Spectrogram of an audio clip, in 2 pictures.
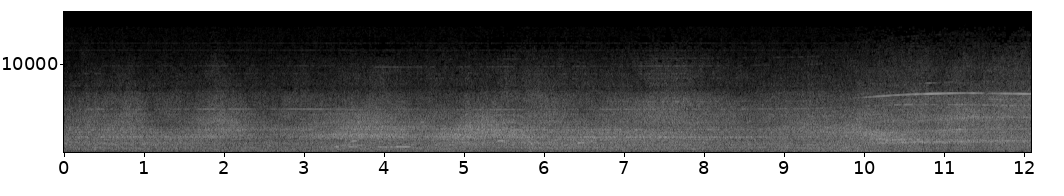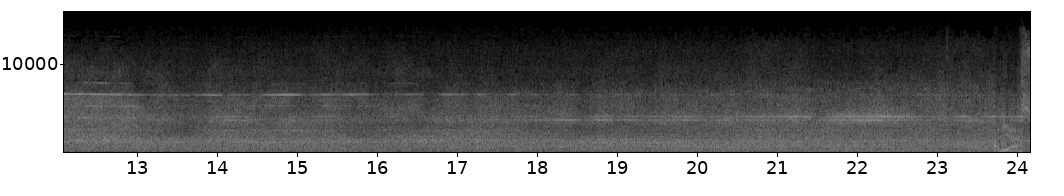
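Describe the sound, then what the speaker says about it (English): A Legacy 600 business jet at Manchester Airport gives off a loud, broad engine roar that holds steady throughout and swells slightly in places, with voices talking over it. "A Legacy 600 aircraft."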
